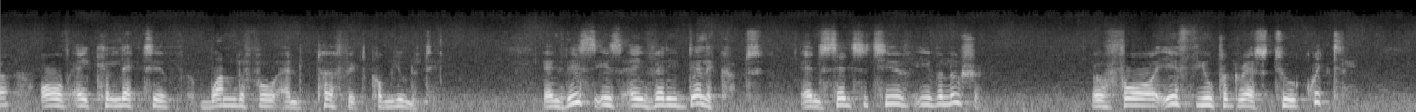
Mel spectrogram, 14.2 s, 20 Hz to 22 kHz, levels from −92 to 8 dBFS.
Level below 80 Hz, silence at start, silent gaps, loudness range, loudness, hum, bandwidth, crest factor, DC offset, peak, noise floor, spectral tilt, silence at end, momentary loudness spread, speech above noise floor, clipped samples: -44 dBFS; 0 s; none; 4 LU; -13 LUFS; none; 9.2 kHz; 14 dB; under 0.1%; 0 dBFS; -37 dBFS; -6.5 dB/octave; 0.05 s; 13 LU; 24 dB; under 0.1%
